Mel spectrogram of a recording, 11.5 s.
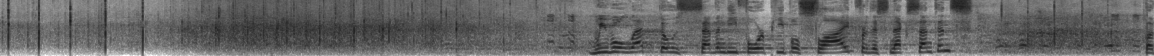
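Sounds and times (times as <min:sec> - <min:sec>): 
audience clapping: 0:00.0 - 0:05.8, 0:09.9 - 0:11.4
laughter: 0:04.4 - 0:06.5, 0:09.6 - 0:11.5
speech: 0:05.9 - 0:10.0.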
